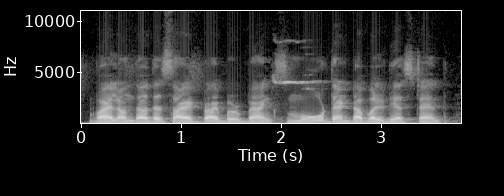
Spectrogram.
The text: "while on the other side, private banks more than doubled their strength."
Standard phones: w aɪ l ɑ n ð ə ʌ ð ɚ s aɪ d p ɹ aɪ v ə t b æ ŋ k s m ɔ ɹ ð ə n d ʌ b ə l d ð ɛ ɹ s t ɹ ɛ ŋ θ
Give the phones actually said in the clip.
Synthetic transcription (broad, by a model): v aɪ l ɑ n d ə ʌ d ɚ s aɪ d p ɹ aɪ b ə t b æ ŋ k s m ɔ ɹ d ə n d ʌ b ə l d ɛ ɹ s t ɹ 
